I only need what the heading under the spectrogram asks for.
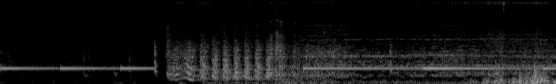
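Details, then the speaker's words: Chevrolet Silverado 3.0L Duramax diesel, first start after coolant control valve replacement and valve learn: starter cranks about two seconds with even pulses, engine catches promptly and settles into a smooth diesel idle with coolant flowing; normal start. "Well, it runs. Sounds like a motor. We got something happening in there."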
